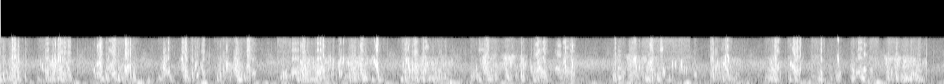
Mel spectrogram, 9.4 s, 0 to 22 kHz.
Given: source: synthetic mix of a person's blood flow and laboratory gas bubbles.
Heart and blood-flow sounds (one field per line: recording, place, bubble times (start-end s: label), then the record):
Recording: Doppler ultrasound of blood flow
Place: subclavian vein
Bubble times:
0.00-0.30 s: bubbles
0.36-0.73 s: bubbles
0.91-1.39 s: bubbles
1.56-2.07 s: bubbles
2.13-2.57 s: bubbles
2.77-3.88 s: bubbles
3.97-4.53 s: bubbles
4.70-5.78 s: bubbles
6.10-6.90 s: bubbles
6.93-6.98 s: bubbles
7.10-7.42 s: bubbles
7.64-7.84 s: bubbles
7.86-8.04 s: bubbles
8.10-8.25 s: bubbles
8.28-8.43 s: bubbles
8.49-8.79 s: bubbles
8.83-9.28 s: bubbles
From the record:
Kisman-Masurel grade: 343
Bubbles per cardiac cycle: rolling drumbeat, 9 or more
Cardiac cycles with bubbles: 100%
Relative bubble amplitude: loud (0.450 to 0.775)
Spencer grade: 3 (all of the cardiac periods contain showers or single bubble signals, but not dominating or overriding the cardiac motion signals)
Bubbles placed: anywhere in the cardiac cycle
